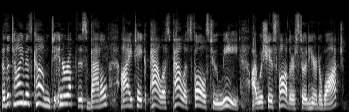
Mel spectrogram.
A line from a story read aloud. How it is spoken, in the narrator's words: seeing his own men cried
